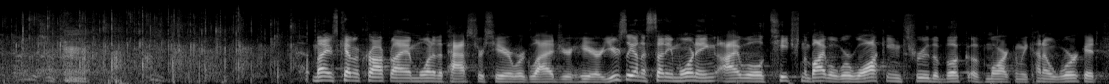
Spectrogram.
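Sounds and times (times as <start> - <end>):
audience applauding: 0.0 - 3.4
speech: 3.1 - 11.0.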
